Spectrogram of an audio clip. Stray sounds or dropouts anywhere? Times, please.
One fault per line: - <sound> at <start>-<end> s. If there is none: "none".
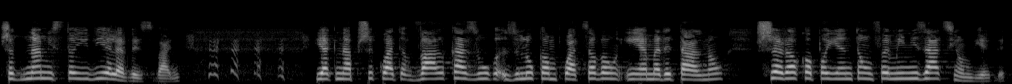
- laugh at 1.9-2.9 s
